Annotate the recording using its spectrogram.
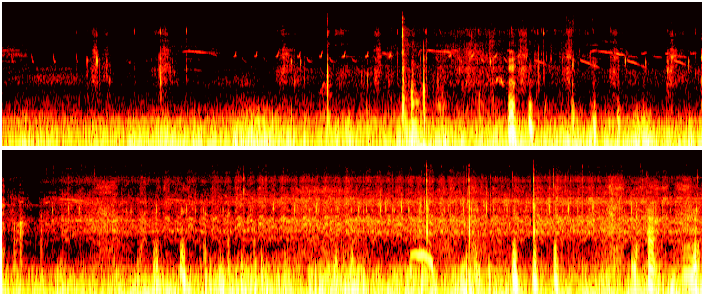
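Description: Wind buffeting an outdoor camera microphone as a steady low rumble, with scattered clicks and a single sharp smack about four seconds in. Birds chirp faintly in the first half.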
